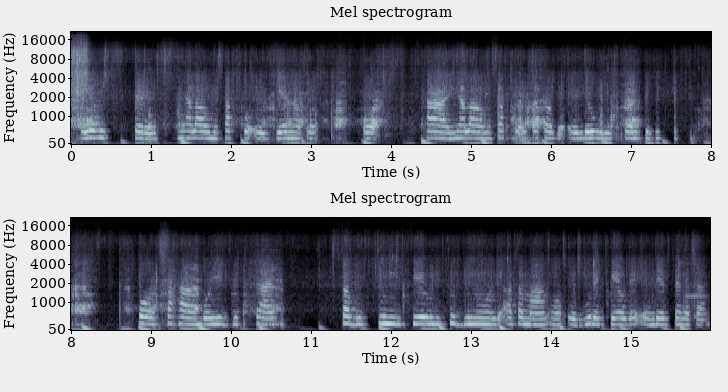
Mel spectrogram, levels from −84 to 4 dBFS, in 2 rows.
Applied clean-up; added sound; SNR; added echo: neural mask model RNNoise.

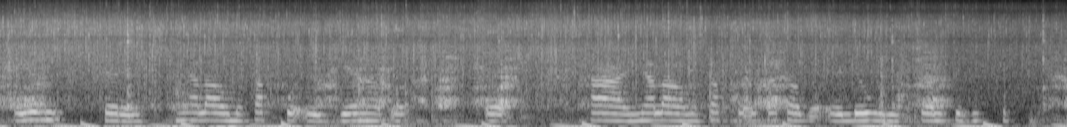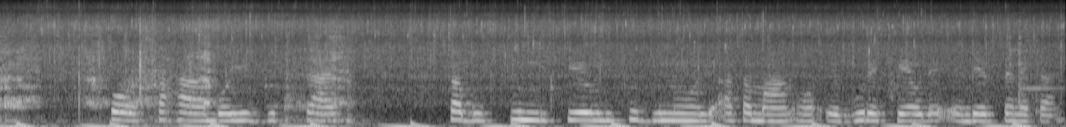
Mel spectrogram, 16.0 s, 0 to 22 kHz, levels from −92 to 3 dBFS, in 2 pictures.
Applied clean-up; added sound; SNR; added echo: none; Breathing + Frying (food); -2 dB; none.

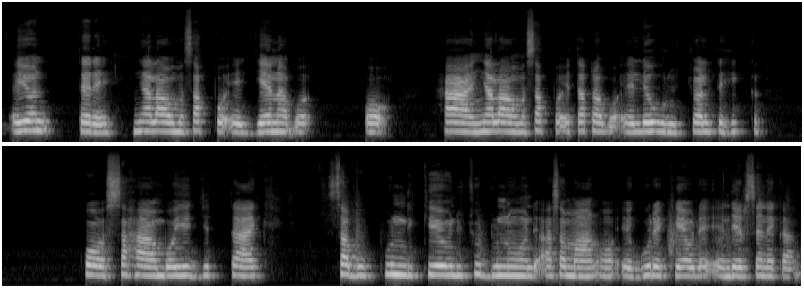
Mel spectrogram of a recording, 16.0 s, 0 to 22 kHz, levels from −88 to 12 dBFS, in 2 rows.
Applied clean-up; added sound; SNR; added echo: none; none; none; none.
